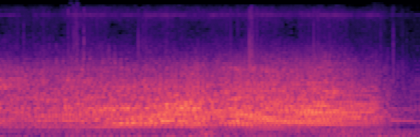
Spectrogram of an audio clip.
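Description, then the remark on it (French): The motorcycle of an employee from downstairs revs hard and roars off at speed, a loud, sustained buzzing whine that climbs in pitch before easing slightly at the end. “Et parfois, le départ en trompe de la moto de l'employé d'au-dessous.”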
